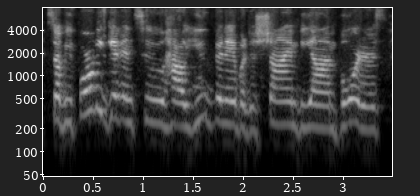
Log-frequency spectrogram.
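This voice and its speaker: A woman's voice: fairly high pitch, moderate pace. Woman interview host, dull lo-fi sound. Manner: encouraging, rephrasing questions at length. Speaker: talk show host. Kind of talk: interview conversation.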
